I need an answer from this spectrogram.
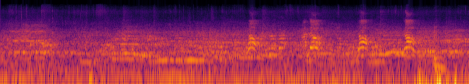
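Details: At a quiet Indonesian cattle market where jumbo cattle arrive during the pandemic, a low bellowing moo rises and falls over several seconds, then gives way to several bursts of human voices against a constant crowd hum.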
